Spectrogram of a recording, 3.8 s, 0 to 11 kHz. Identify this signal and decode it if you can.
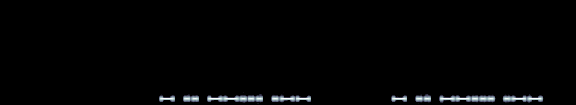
Morse code, heard as a keyed tone, about 48 wpm, 690 Hz. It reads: TI7W TI7W
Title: DXCC-100 Call Signs - 4 Characters - Repeated 3x - 45wpm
